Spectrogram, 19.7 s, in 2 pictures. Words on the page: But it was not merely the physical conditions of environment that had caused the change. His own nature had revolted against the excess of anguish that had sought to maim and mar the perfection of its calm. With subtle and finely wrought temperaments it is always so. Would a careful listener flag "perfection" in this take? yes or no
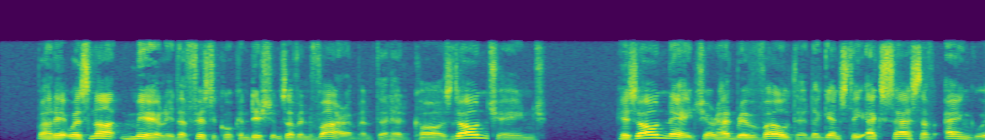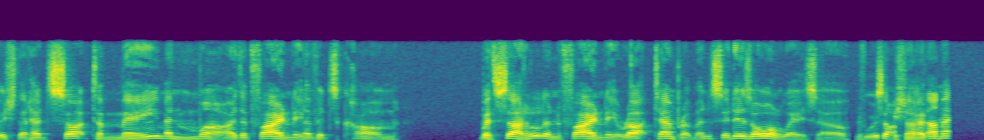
yes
